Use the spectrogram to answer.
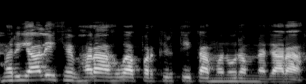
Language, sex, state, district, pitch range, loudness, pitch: Hindi, male, Bihar, Samastipur, 145-185 Hz, -16 LUFS, 170 Hz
